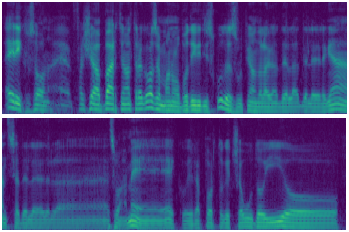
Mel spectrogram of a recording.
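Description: A man's voice: fairly low pitch, fast talker, hardly any pauses, faint music behind. A man speaks. He talks emphatically and off the cuff, as in a talk show, repeating words and phrases to drive them home. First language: Italian. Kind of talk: unscripted talk show conversation.

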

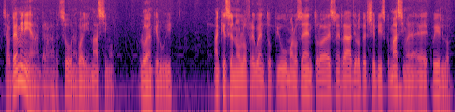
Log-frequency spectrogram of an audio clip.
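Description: Emphatic man with a lowish voice. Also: fairly quick, faint music behind. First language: Italian. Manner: emphatic, repeats words for stress. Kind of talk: unscripted talk show conversation.

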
